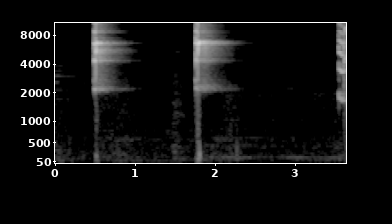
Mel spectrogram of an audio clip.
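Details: African lovebird giving two sharp, harsh high chirps about a second apart, then a third starting at the end, with silence between.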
